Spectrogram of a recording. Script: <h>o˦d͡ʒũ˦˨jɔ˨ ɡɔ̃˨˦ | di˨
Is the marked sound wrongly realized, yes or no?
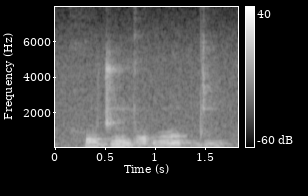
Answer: no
